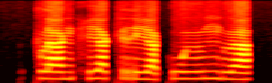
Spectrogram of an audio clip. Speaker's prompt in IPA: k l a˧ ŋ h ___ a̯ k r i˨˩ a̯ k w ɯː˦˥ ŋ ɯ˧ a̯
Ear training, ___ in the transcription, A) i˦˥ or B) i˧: B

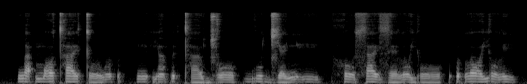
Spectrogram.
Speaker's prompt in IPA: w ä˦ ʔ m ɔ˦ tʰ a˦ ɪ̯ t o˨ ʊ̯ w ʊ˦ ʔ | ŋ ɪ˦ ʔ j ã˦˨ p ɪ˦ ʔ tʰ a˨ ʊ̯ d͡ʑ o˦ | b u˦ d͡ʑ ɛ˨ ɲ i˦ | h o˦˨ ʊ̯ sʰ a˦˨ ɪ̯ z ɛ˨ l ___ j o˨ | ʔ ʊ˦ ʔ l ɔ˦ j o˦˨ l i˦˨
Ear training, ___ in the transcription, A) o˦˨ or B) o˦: A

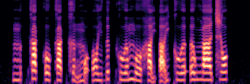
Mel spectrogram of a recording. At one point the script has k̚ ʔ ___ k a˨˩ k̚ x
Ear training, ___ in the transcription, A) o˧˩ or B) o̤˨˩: A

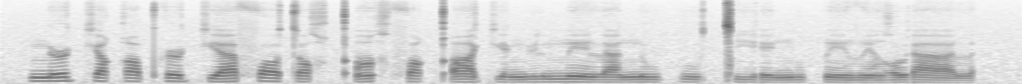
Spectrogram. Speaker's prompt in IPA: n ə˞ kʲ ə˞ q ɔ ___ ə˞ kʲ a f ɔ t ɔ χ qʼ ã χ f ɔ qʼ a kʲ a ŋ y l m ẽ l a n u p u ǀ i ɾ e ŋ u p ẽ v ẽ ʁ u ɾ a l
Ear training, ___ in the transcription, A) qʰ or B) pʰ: B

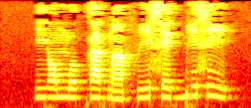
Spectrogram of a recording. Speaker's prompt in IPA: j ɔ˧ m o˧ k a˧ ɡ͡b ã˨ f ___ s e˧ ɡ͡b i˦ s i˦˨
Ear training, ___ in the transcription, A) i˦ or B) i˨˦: B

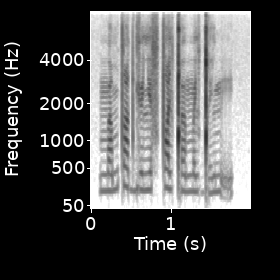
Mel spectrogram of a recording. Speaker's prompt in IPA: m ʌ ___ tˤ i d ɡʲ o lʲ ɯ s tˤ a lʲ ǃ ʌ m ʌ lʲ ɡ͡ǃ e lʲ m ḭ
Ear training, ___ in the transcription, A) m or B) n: A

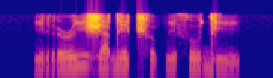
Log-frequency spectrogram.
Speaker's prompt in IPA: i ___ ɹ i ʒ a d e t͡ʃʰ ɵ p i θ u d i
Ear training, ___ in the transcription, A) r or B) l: A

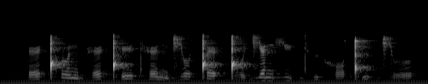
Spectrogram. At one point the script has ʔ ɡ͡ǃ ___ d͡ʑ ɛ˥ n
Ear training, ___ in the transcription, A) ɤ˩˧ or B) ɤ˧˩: B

